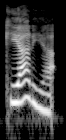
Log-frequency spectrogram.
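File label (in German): "Kiaria", japanische Mädchennamen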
